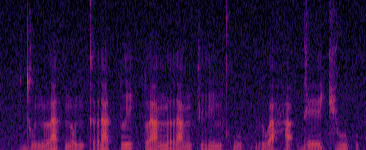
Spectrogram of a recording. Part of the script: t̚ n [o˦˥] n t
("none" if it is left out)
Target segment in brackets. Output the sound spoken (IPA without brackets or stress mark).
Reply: o˩˦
